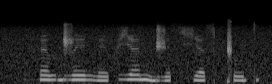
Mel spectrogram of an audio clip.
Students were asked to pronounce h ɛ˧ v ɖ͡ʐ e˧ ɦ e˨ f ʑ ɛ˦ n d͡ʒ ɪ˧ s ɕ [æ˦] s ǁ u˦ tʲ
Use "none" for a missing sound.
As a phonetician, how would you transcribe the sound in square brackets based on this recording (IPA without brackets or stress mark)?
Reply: ɛ˦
